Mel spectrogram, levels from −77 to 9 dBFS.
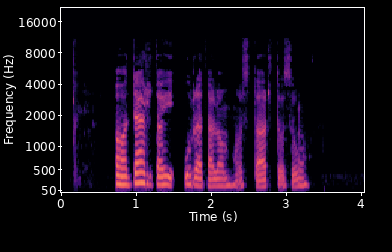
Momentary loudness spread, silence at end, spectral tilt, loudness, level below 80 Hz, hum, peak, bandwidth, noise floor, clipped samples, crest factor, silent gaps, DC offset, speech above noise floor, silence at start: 13 LU; 0.75 s; -6.5 dB/octave; -21 LUFS; -70 dBFS; none; -2 dBFS; 11.5 kHz; -69 dBFS; under 0.1%; 20 dB; none; under 0.1%; 49 dB; 0.75 s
